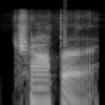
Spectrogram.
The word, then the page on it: chopper: American English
